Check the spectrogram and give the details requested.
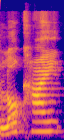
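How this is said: It is said with a British English pronunciation. "in British English"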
